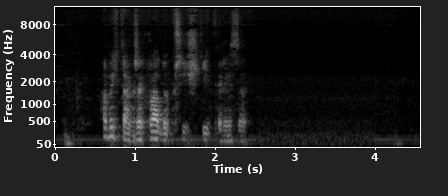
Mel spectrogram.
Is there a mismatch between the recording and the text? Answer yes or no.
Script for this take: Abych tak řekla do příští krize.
no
